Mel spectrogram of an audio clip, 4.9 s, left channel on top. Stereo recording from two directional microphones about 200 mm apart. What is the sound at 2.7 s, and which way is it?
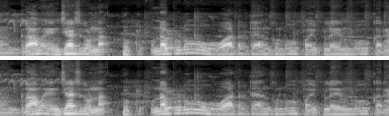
A man's voice, centre (ahead or behind).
